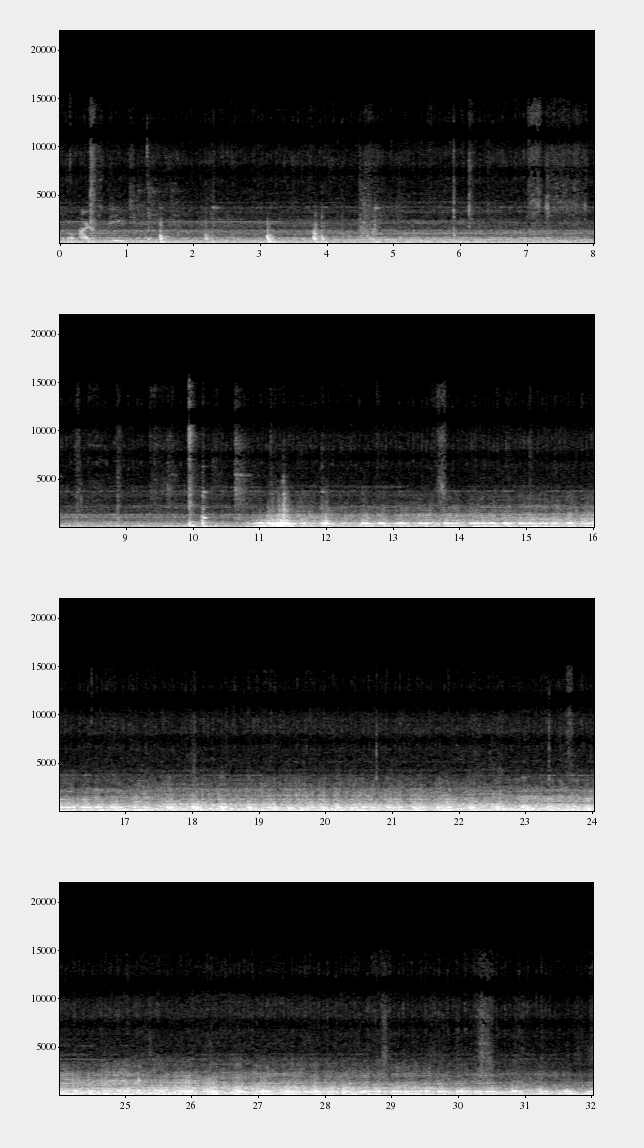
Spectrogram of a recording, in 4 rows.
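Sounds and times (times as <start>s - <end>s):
lathe gear whine: 10.4s - 32.0s.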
